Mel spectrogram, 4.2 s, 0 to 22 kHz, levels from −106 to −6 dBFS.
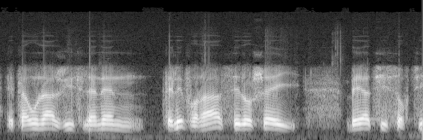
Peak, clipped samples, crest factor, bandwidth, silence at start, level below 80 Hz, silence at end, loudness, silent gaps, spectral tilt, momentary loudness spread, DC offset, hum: -2 dBFS; under 0.1%; 14 dB; 7.6 kHz; 0.1 s; -64 dBFS; 0 s; -16 LUFS; none; -5 dB/octave; 13 LU; under 0.1%; none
